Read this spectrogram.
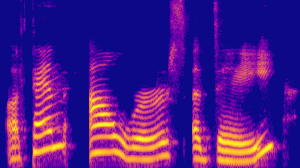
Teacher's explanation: kata yang pertama itu kan diakhiri dengan bunyi huruf konsonan n nah ini bunyinya kita Sambungkan dengan bunyi kata pertama dari kata Ours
